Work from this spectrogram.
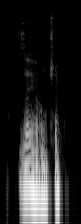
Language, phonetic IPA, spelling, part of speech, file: Polish, [zaˈjɔ̃n͇t͡ʃɛk], zajączek, noun, LL-Q809 (pol)-zajączek.wav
